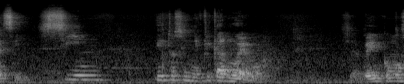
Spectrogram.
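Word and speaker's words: 新: s más suave sí por ejemplo la palabra sin que significa nuevo nuevo sí sin con el tono alto verdad no es ni Shin ni Shin es Shin a causa de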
